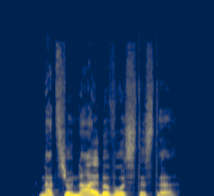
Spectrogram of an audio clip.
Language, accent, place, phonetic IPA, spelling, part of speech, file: German, Germany, Berlin, [nat͡si̯oˈnaːlbəˌvʊstəstə], nationalbewussteste, adjective, De-nationalbewussteste.ogg
- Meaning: inflection of nationalbewusst: 1. strong/mixed nominative/accusative feminine singular superlative degree 2. strong nominative/accusative plural superlative degree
